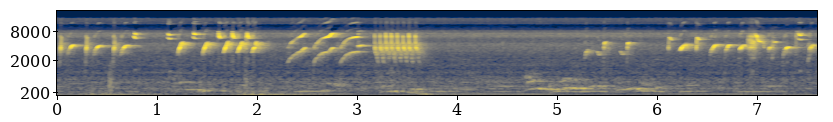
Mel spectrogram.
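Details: European goldfinch from Morocco, wild, pouring out rapid high twittering phrases with curling slurred notes and a rasping buzz, a quiet gap, then chattering notes again.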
